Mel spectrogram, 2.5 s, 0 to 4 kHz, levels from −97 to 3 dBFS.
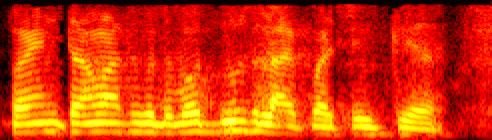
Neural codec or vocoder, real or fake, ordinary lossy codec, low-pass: codec, 16 kHz, 8 kbps, FunCodec, trained on Chinese and English, 25 frames a second; fake; AAC, 16 kbps; 3.6 kHz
